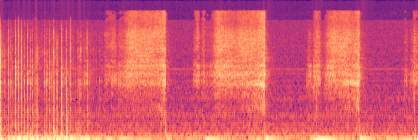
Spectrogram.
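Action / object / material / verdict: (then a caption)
scrape / rubber plant leaf / leaf / none. A large, thin, glossy dark green rubber plant leaf with a waxy surface is handled and rubbed with fingers and long dark-painted nails. A quick burst of crisp crinkling taps and clicks opens the clip, followed by three slow, bright, hissy rubbing swells that rise and fade over a soft low rumble.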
